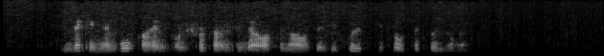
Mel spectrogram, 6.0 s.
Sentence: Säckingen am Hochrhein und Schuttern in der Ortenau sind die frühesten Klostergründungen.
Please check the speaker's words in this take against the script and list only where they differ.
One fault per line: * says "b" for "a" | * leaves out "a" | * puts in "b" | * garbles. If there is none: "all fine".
* leaves out "am"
